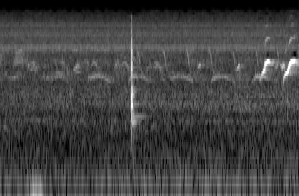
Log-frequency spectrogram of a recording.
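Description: Pyrrhuloxia calling: a series of faint, slurred whistles, a sharp click, then louder, high, sharp chip notes at the end against a quiet outdoor background.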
